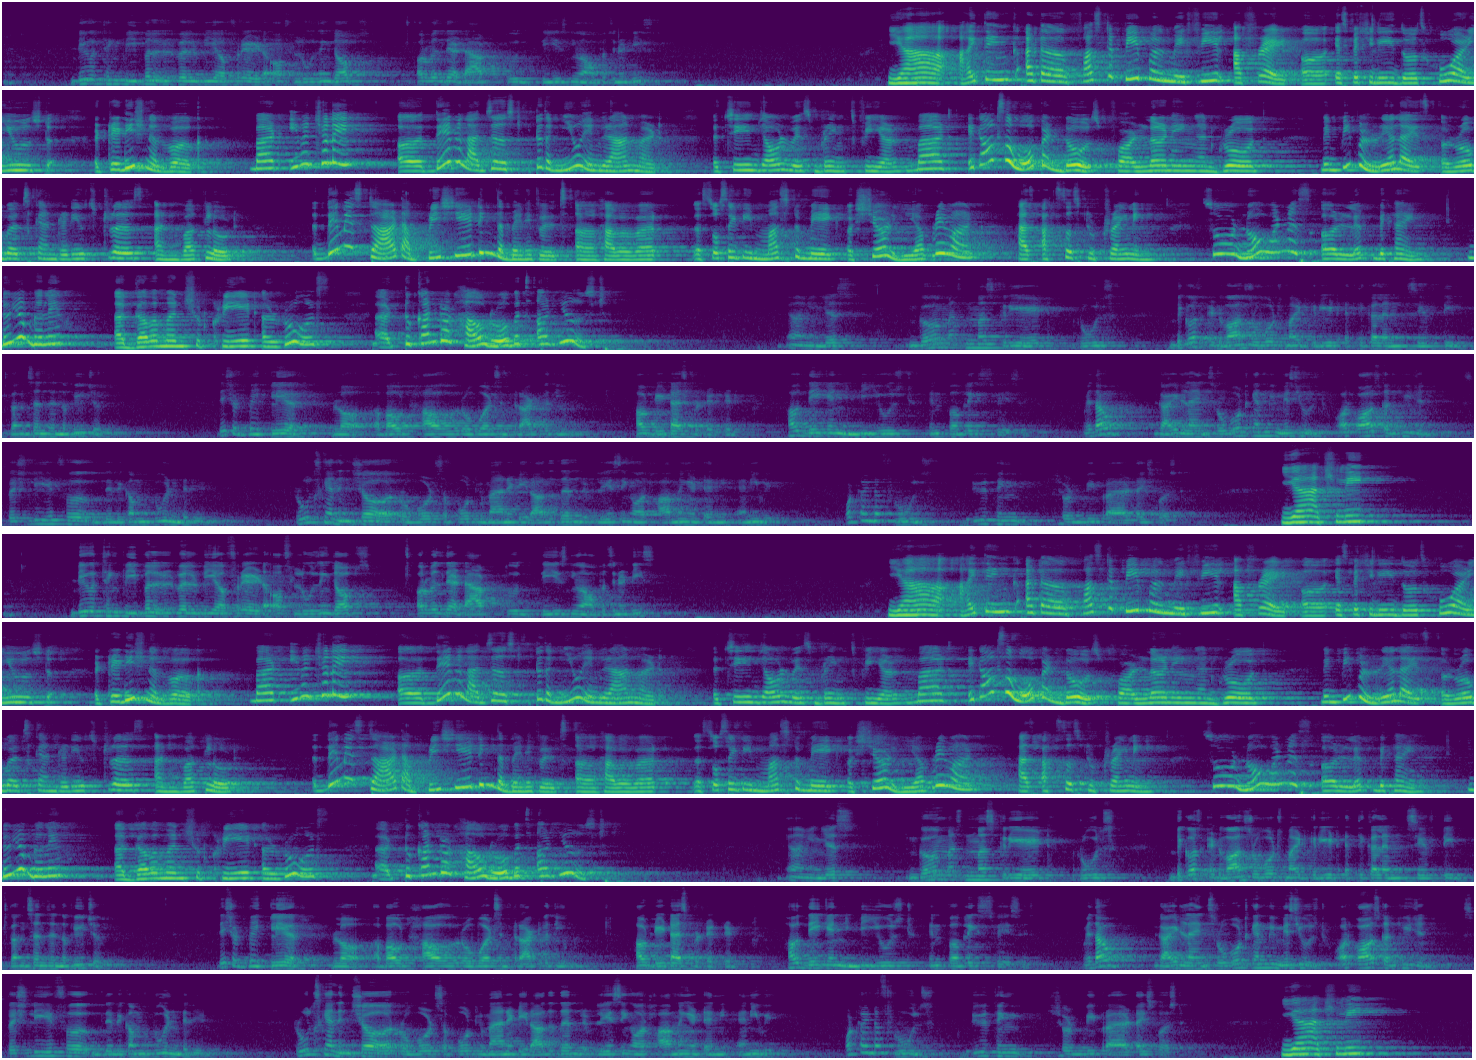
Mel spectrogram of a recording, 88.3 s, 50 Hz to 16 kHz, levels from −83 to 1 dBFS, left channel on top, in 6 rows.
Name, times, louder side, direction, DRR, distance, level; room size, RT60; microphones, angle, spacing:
voice 1, 0.7-3.7 4.1-6.5 52.0-52.7 53.2-55.3 55.8-60.0 61.0-64.7 65.2-66.3 66.7-69.2 69.7-70.1 70.4-73.2 73.7-75.7 76.5-81.4 82.0-82.9 83.2-83.8 84.1-85.4, right 2 dB, 55° right, 9 dB, 1.7 m, -36 dB
voice 2, 8.9-15.3 15.6-16.7 17.2-18.3 18.7-21.3 21.8-27.3 27.9-31.8 32.5-36.0 36.3-39.2 39.6-41.0 41.5-43.7 44.1-44.8 45.3-47.3 47.9-50.1 86.4-87.2, left 2 dB, 25° left, 9 dB, 0.7 m, -20 dB
22.0 x 22.0 x 9.1 m, 1.5 s
head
